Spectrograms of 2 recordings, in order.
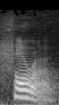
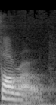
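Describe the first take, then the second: First: The word ends in a weak 'uh' vowel. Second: The word ends in a full rounded 'oh' vowel. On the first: "In British English ... con l'ultimo suono come un suono schwa" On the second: "in American English anche"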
